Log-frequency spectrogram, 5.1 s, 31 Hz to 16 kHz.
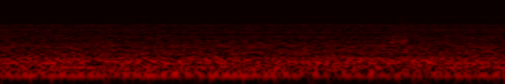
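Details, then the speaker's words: Compaq LTE Lite 20 laptop with a Conner hard drive: over steady hiss, a sharp isolated click repeats every few seconds as the drive fails to spin up; stuck heads from stuck or melted rubber bumpers, doubtful it will boot. "this is one of those classic Connors that have the issue with the stuck rubber bumpers or melted rubber."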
